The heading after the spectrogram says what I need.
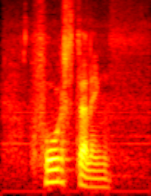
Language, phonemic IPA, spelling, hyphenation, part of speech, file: Dutch, /ˈvoːrˌstɛ.lɪŋ/, voorstelling, voor‧stel‧ling, noun, Nl-voorstelling.ogg
- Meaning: 1. show, performance 2. presentation 3. notion, idea; mental picture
